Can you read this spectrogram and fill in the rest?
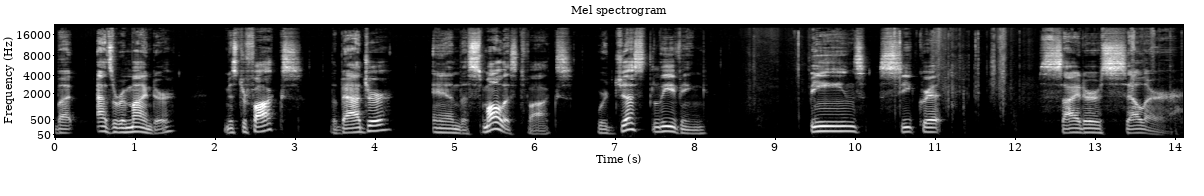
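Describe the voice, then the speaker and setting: Slow, animated man reading aloud. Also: mid-range voice. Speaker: teacher librarian reading aloud. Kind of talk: children's storybook read-aloud.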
